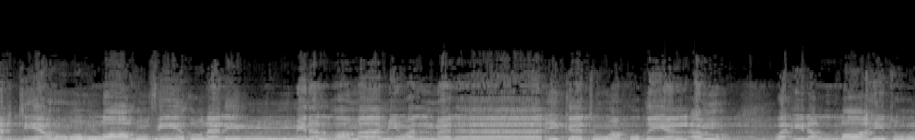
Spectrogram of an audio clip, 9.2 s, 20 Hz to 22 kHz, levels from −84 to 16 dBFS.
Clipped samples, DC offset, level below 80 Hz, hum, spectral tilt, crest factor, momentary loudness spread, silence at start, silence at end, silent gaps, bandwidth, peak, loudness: under 0.1%; under 0.1%; -36 dBFS; none; -5 dB/octave; 12 dB; 3 LU; 0 s; 0 s; none; 13.5 kHz; -4 dBFS; -14 LUFS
